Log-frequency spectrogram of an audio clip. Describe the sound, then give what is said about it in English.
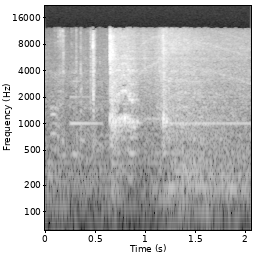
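A car engine starts up in an unmarked police car, with a short burst of cranking noise followed by a second brief surge, over a steady background hum. “The team heads out in three unmarked police cars.”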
